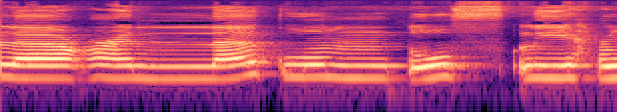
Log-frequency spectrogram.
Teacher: terdapat mad bertemu huruf yang disukunkan karena waqaf, ini dinamakan mad arid, maka harus dibaca panjang selama 6 harokat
